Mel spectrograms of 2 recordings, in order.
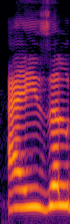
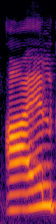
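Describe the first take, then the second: First: An s sound is pronounced before the l. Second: No s sound is pronounced before the l. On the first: The speaker calls it wrong. "आइजल करके पढ़ दिया, नहीं" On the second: The speaker calls it right. "आयल करके पढ़ेंगे"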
